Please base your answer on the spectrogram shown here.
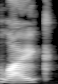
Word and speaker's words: like: for Wild Animals I like to Watch Animals I like to Watch Animals Like เห็น ไหมม คะ K E ตัว E ไม่ ออก เสียง ออก ที่ นะ คะ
